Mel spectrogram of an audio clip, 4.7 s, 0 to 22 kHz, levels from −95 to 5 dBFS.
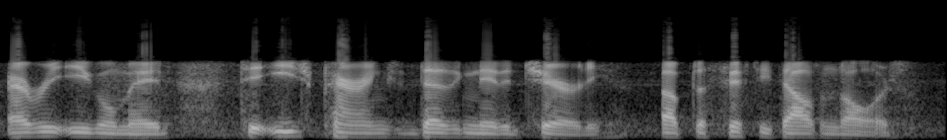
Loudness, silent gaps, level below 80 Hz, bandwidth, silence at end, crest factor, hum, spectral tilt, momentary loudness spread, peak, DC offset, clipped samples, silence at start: -31 LUFS; none; -82 dBFS; 12 kHz; 0.15 s; 18 dB; none; -4 dB/octave; 7 LU; -14 dBFS; under 0.1%; under 0.1%; 0.05 s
